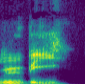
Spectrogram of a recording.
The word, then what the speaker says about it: RWBY: A series called Ruby, which is spelled R-W-B-Y, but pronounced Ruby.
